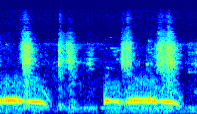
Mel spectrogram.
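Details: Loud Barbary dove lure call for drawing in other doves, two phrases each made of a short opening note followed by a drawn-out purring coo that drops at the end; faint chirps from small birds behind.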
